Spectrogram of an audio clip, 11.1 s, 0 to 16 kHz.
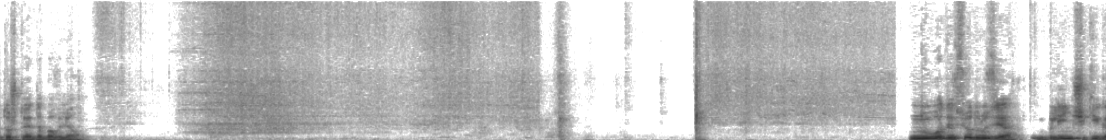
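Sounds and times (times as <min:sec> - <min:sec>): batter sizzling in frying pan: 0:01.8 - 0:05.4, 0:07.0 - 0:09.0.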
